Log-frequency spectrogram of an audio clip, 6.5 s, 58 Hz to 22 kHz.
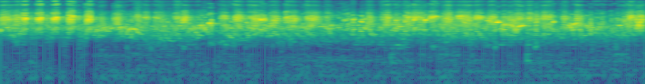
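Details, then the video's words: Morning budgie chatter recorded October 2, 2023, many birds warbling and chirping together in a steady high-pitched stream of short squeaky notes with no clear gaps. "Beautiful morning birds chirping sounds/Budgie sounds"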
